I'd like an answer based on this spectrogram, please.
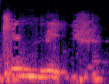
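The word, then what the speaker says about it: Kim Li: So as we can see, it is spelled as K-I-M-L-I, so Kim Lee.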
